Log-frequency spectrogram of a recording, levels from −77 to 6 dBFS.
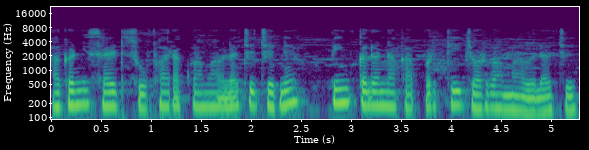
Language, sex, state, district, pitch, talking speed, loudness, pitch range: Gujarati, female, Gujarat, Valsad, 170 Hz, 160 wpm, -18 LUFS, 140-180 Hz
